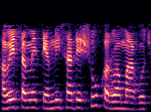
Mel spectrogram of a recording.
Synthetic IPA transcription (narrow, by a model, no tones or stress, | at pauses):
ɦəʋet̪əmẽt̪emnisat̪ʰeʃũkəɾʋamããɡot͡ʃʰ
